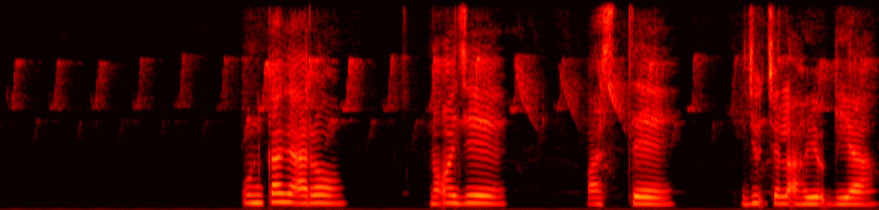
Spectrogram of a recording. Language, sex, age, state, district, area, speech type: Santali, female, 18-30, West Bengal, Jhargram, rural, spontaneous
